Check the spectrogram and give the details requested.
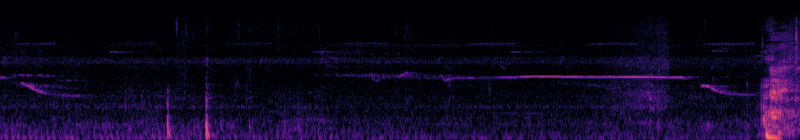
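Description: A bird's high whistled call, heard twice: a long steady note that slides down at its end. Two light taps about a second and a half in, and a louder rustling thump near the end.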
